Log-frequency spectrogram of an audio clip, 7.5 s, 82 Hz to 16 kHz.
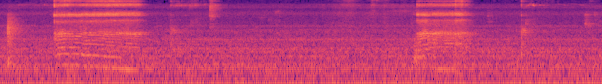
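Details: Rescued cat awaiting adoption, saved from a 50-cat hoarding case. Its nose is always slightly blocked, and today it snores louder than usual while asleep indoors. Two squeaky, whistling, falling snore tones, about four seconds apart, over a low hum.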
